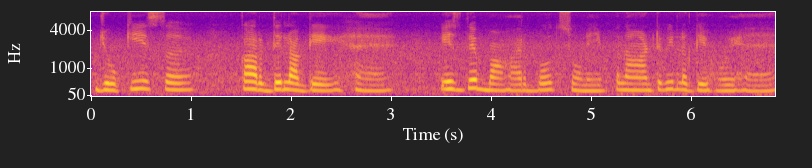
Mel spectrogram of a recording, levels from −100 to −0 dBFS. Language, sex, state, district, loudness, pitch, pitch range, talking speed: Punjabi, female, Punjab, Kapurthala, -18 LUFS, 230 Hz, 215-245 Hz, 140 wpm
